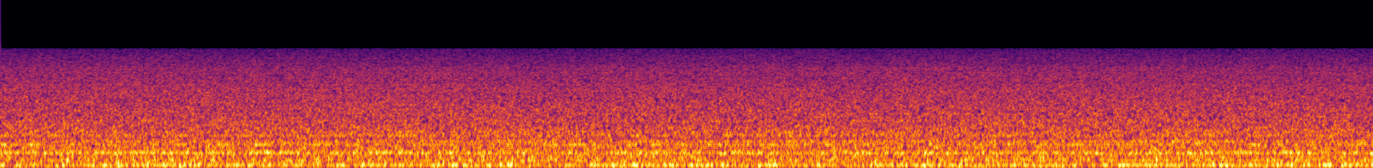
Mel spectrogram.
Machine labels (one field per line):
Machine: fan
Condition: normal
